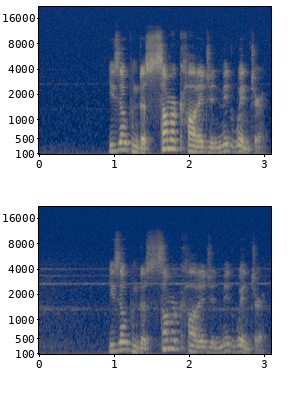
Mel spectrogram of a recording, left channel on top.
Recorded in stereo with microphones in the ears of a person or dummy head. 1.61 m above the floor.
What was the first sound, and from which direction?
A man speaking, 5° right (ahead or behind).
